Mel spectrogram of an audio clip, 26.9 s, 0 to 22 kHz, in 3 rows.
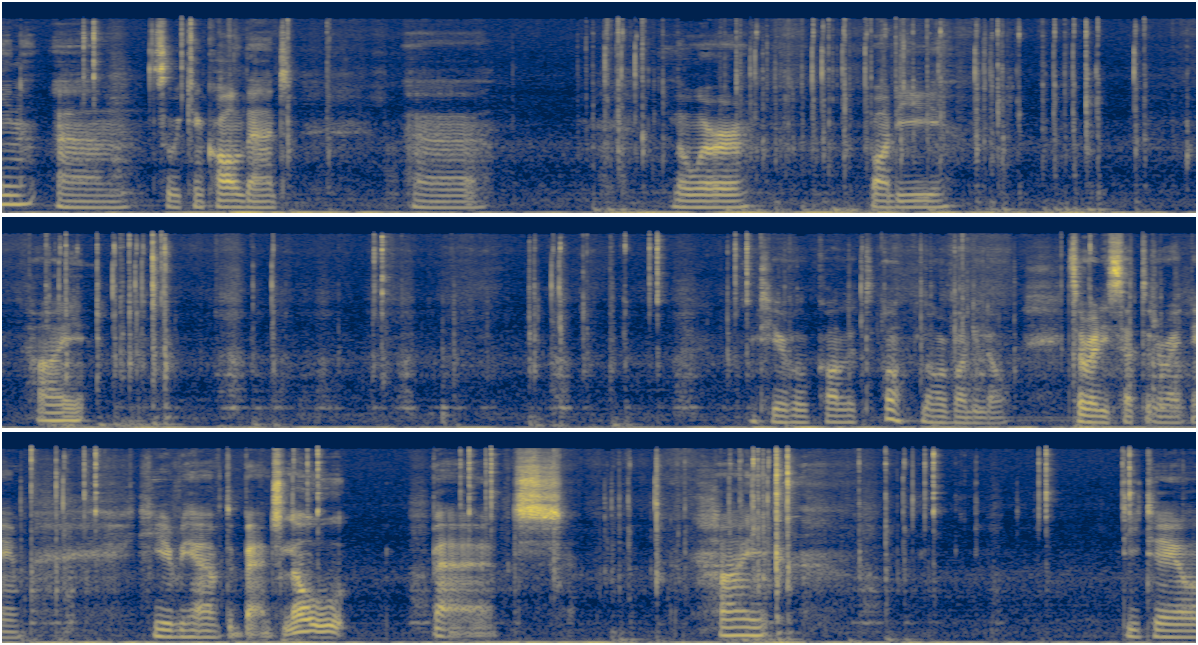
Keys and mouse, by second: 1.3-6.1 drag, 7.9 shift+BackSpace, 10.8 g, 12.9 ctrl+c, 13.5 h, 13.7 click, 14.4-16.1 drag, 16.9 h, 18.1 shift+middle drag, 18.4 click, 20.1 click, 21.3-23.0 drag, 23.0-24.2 right drag, 24.5 h, 24.7 right click, 25.6 click, 26.2 click.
